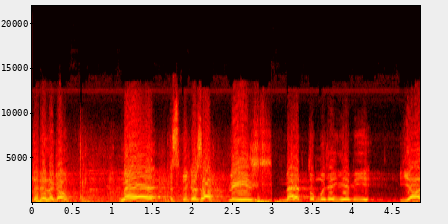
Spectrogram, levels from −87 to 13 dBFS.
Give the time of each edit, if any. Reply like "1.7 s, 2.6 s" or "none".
3.0 s

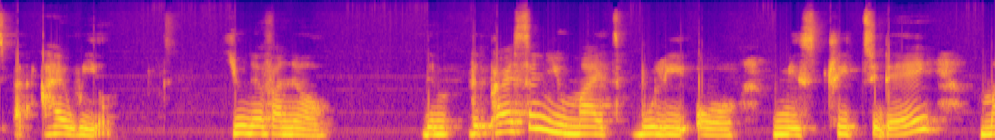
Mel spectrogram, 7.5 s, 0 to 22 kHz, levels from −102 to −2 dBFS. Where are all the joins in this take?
1.2 s

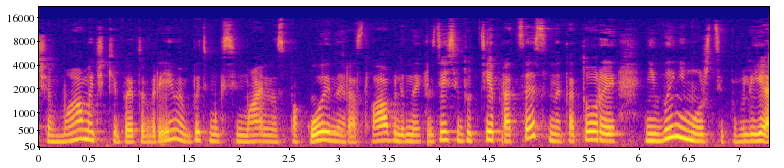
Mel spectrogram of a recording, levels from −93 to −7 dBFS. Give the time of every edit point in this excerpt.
3.9 s

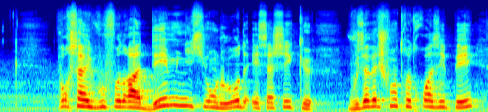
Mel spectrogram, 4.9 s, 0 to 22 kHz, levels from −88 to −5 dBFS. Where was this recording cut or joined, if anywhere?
2.6 s

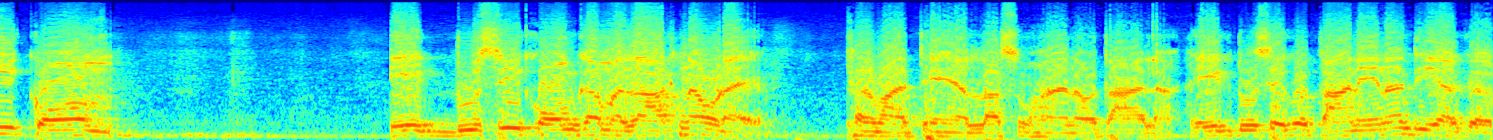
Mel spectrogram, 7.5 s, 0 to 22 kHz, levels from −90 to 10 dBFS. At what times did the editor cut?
4.2 s, 6.0 s

